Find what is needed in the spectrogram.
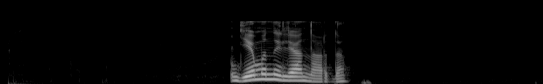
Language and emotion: Russian, neutral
